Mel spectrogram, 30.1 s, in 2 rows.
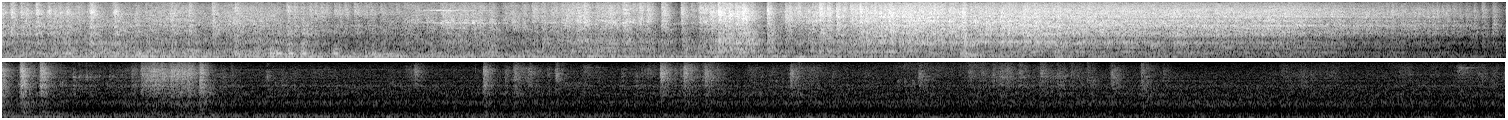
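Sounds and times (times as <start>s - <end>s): train rolling past on rails: 0.0s - 30.0s.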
